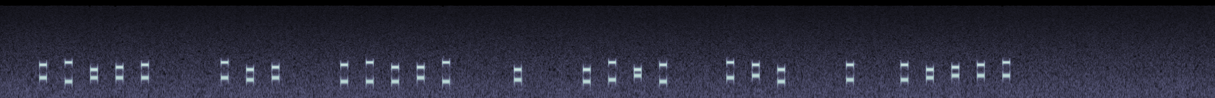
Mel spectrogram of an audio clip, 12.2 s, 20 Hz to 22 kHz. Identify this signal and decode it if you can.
DTMF, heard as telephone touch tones, dialled by machine, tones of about 70 ms. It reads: 9A789 C48 3A28A 4 1B*3 C#1 6 670#D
